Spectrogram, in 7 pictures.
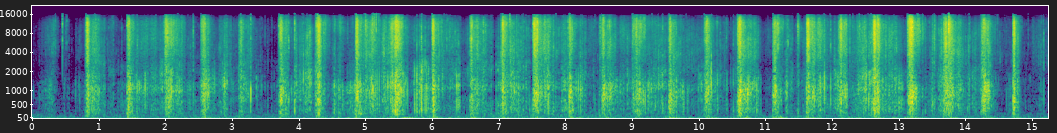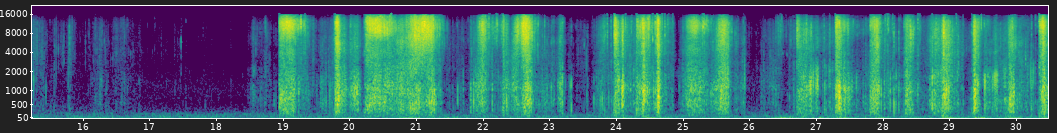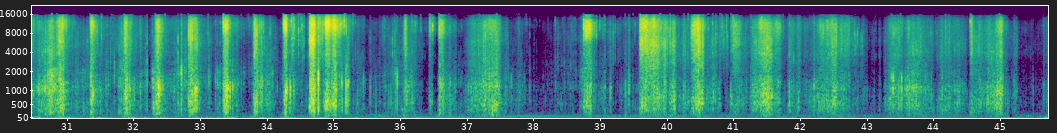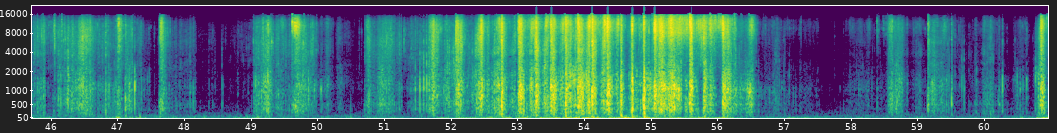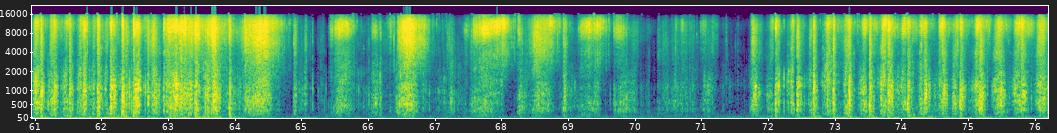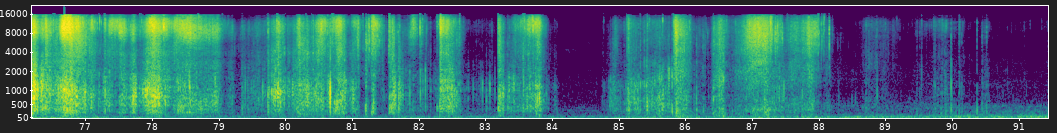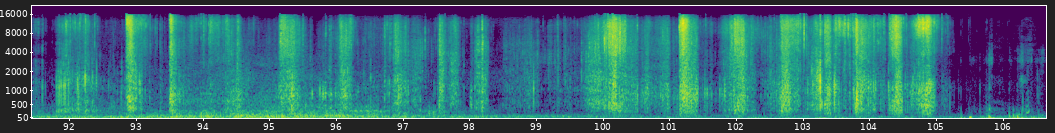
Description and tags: sfx turnschuhe auf kieselsteinen 01
Walking on pebbles with sport shoes
pebbles, walking, steps, running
